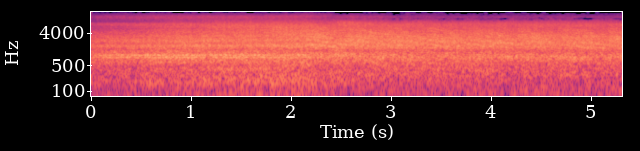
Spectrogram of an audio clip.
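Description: Virgin Pendolino electric express train passing at speed close by: a loud, steady rush of wheel and air noise, with a whine in the first couple of seconds.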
